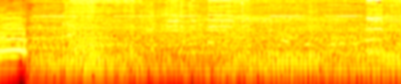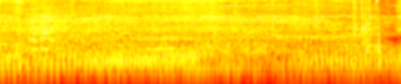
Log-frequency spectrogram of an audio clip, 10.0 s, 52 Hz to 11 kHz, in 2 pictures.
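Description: Suzuki Gixxer 155's single-cylinder engine running as the motorcycle pulls away into traffic, rising in pitch as it accelerates about six to seven and a half seconds in. A few short horn beeps sound from the surrounding traffic.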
